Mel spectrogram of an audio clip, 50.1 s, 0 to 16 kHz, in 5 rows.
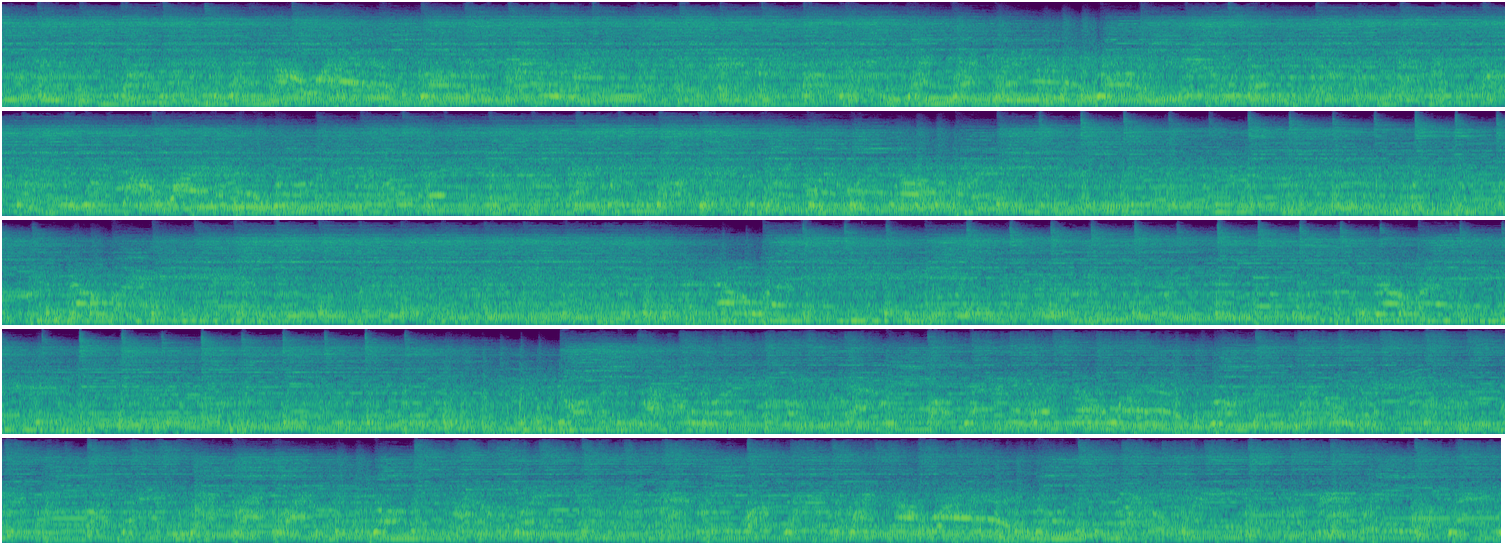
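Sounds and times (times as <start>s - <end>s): live rock band playing: 0.0s - 50.0s.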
